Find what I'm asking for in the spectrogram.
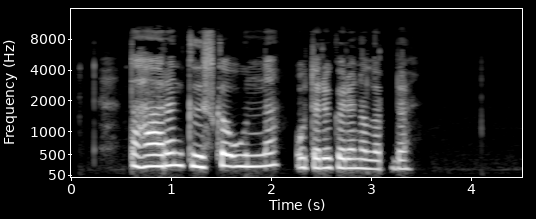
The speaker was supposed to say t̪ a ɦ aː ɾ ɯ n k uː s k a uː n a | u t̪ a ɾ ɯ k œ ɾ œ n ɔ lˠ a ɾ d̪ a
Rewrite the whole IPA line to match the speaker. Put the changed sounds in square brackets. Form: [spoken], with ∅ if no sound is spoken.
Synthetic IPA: t̪ a ɦ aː ɾ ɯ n k [ɯː] s k a uː [nː] a | u t̪ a ɾ ɯ k œ ɾ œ n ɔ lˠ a ɾ d̪ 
